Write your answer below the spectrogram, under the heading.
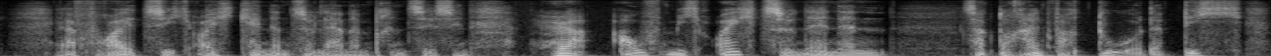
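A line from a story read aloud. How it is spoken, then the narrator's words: Hissed. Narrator (German): zischt Gabriele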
